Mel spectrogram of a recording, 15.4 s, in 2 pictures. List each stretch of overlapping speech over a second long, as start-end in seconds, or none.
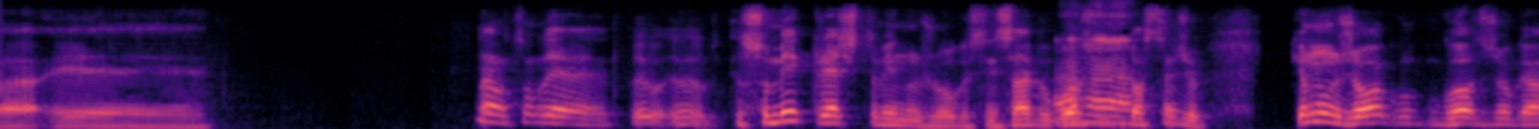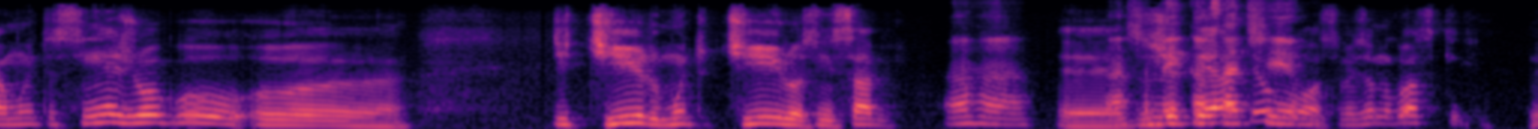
12.9-14.4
